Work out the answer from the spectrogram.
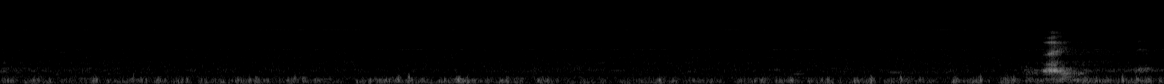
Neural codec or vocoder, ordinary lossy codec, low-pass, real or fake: none; none; 5.4 kHz; real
